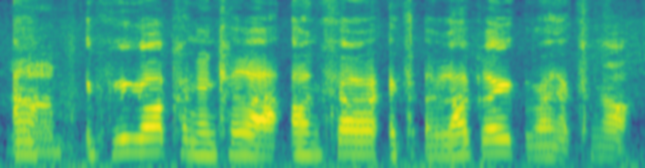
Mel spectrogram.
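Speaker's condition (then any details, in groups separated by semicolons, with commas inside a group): Jaw cancer surgery; jaw cancer surgery, tracheostomy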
